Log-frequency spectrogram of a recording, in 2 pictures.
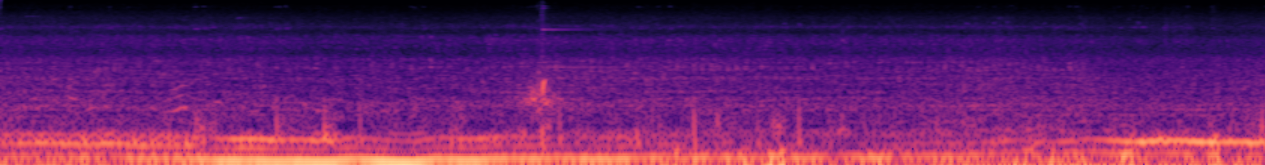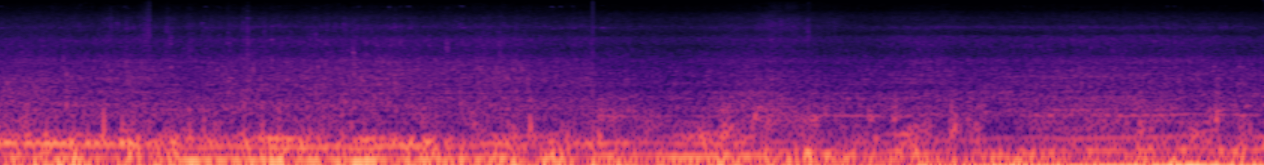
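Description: Tyres rumble and splash over a rough, muddy dirt track.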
